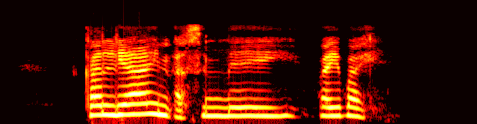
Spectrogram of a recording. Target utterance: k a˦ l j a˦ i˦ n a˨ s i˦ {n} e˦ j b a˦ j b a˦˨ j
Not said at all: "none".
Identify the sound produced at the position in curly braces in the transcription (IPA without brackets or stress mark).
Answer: m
